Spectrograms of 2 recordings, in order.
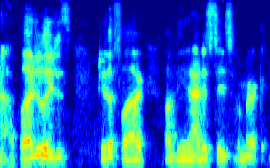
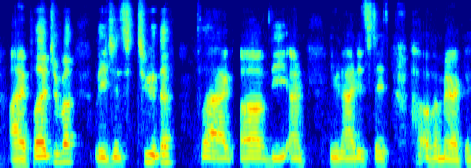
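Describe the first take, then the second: First: It flows smoothly without breaks for breath. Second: It is broken up by pauses for breath. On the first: The speaker has enough oxygen to talk easily. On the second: The speaker is not getting enough oxygen.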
